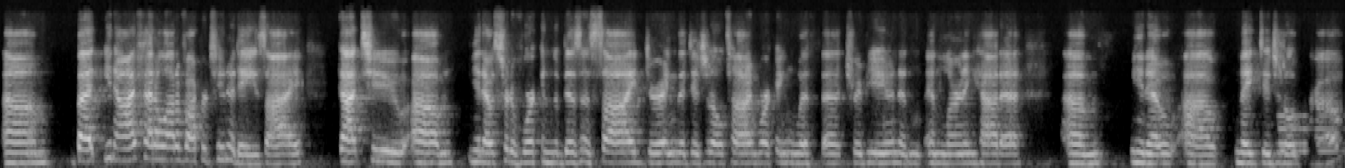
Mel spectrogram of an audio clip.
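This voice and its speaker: A middle-aged woman with a Texas accent, speaking informally and haltingly as a guest recounting her career. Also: mid-range voice, flat delivery, fairly bright tone, slight background noise, rough recording. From Texas, United States. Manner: halting, conversational. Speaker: newspaper publisher, guest speaker.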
